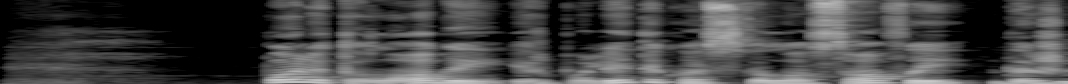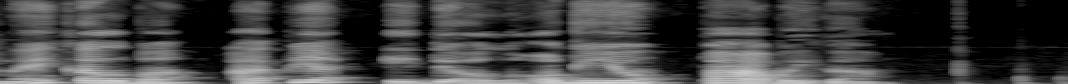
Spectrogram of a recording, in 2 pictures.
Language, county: Lithuanian, Kaunas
